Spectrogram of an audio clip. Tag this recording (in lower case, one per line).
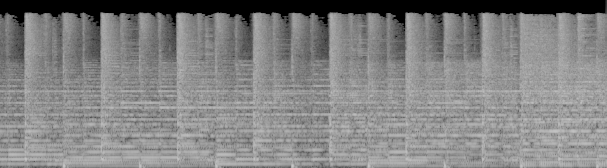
music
